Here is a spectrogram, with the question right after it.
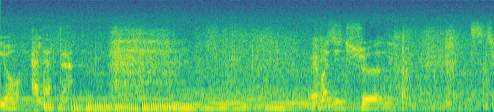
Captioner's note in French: Il soupire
